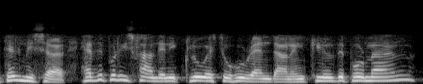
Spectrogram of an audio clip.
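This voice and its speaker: An actor playing a rich, unctuous villain in an old radio drama, florid and over-polite with hesitant stammers and veiled menace. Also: male voice, fairly high pitch, normal speed, slight background noise, lightly acted. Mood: oily, amused. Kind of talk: 1940s-50s radio drama acting. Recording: muffled old radio recording.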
